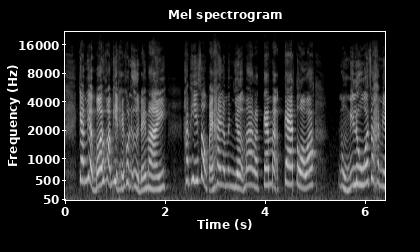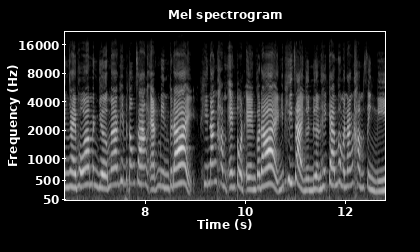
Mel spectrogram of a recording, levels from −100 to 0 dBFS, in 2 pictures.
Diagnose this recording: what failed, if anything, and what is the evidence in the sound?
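Nothing in the speech stood out as a fault on listening, and no stage of the chain gave any audible sign of trouble.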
